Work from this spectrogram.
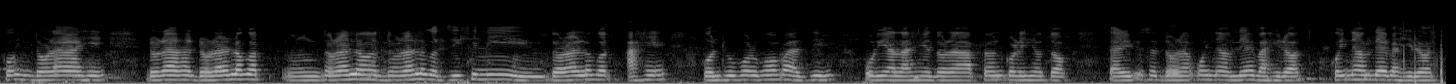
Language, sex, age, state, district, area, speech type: Assamese, female, 45-60, Assam, Barpeta, urban, spontaneous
